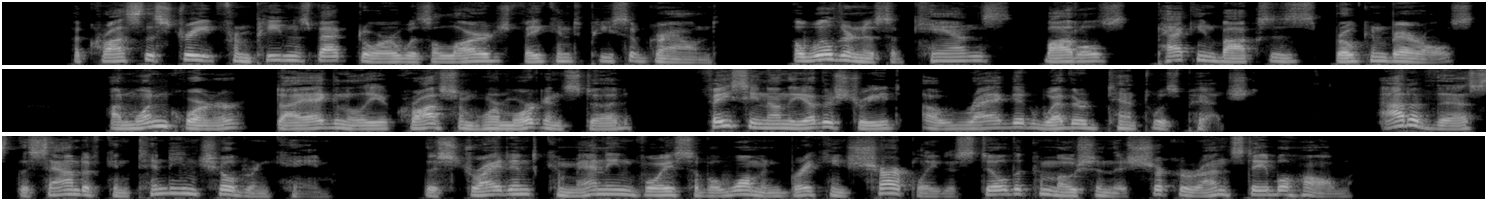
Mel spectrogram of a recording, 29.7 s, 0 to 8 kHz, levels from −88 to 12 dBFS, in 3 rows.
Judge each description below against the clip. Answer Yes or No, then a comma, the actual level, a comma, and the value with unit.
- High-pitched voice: No, low, 130 Hz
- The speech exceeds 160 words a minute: No, average, 140 wpm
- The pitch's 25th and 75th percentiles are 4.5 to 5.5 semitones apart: Yes, average, 5.2 semitones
